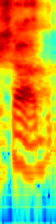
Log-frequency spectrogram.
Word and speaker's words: স্বাদ: Now you could have said simply দন্তাস্ব আকার স্বাদ, but দন্তাস্ব আকার স্বাদ would be pronounced as I am saying shad, but Dantasha bofola, this is called a bofola.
